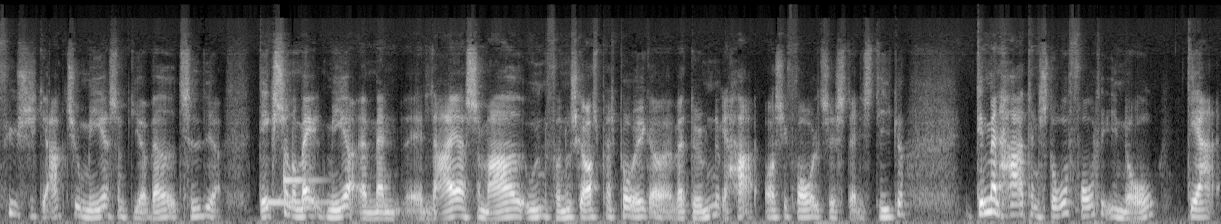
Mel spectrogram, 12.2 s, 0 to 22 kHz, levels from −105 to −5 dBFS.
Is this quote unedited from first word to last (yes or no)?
no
